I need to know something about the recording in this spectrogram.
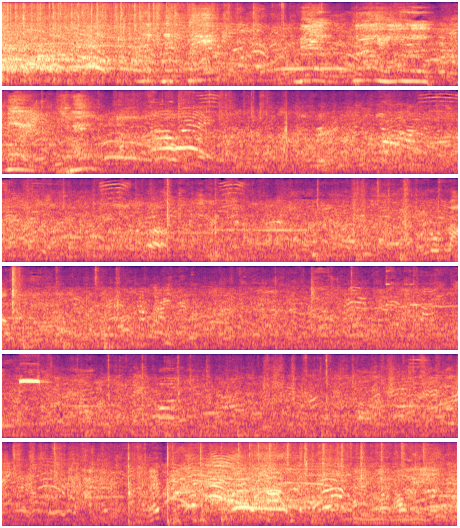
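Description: A large outdoor crowd chatters and cheers loudly nearby.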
